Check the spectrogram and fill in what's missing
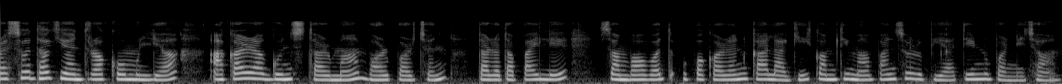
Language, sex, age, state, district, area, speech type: Nepali, female, 18-30, West Bengal, Darjeeling, rural, read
